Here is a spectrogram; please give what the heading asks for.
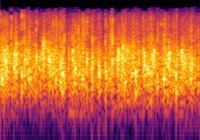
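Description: A crowd applauds steadily, many hands clapping in a dense, continuous wash of sound that stays loud and even throughout, with no voices standing out.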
